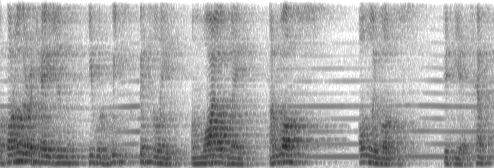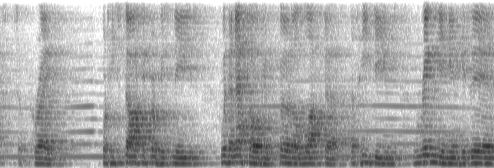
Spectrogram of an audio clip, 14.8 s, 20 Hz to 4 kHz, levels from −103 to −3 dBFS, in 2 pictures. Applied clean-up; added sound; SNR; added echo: none; Wind instrument, woodwind instrument; 20 dB; reverberation time 1.0 s.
